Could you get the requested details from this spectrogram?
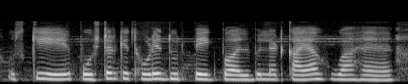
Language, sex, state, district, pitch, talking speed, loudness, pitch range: Hindi, female, Jharkhand, Garhwa, 235 Hz, 160 wpm, -16 LUFS, 225-245 Hz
